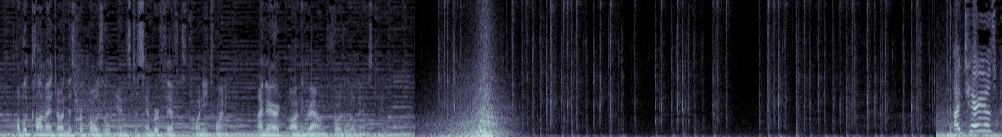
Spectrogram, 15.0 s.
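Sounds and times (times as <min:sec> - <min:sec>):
loud whoosh: 0:06.2 - 0:07.8
keyboard typing: 0:07.7 - 0:14.0.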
